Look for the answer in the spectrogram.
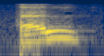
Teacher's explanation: وانا بجيب اللام بينحرف اللسان ناحيه الحافه · Term: الانحراف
